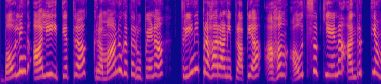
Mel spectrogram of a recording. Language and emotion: Sanskrit, happy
